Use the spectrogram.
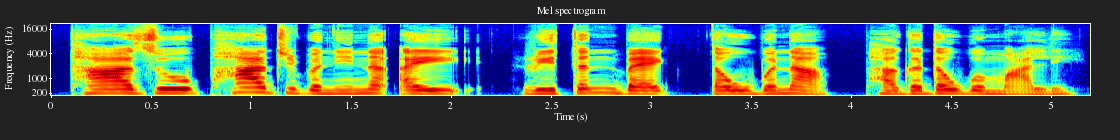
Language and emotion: Manipuri, neutral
